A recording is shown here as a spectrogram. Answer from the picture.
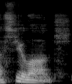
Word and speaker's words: Silovs: know, I see now, Silovs. It's a tricky name, but yeah, Shilovs is the apparently correct pronunciation.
